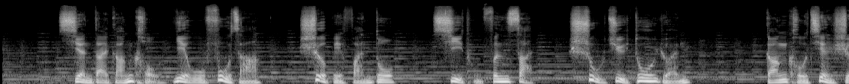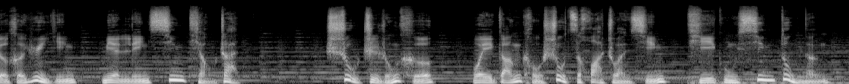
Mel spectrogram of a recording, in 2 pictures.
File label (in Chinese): 男 宣传片 大气科技感宣传; 智慧港口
